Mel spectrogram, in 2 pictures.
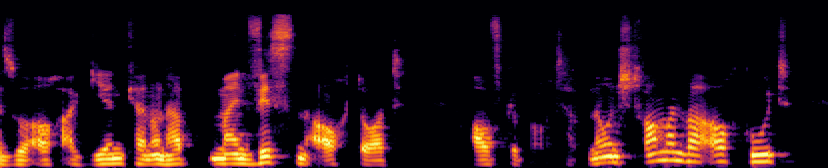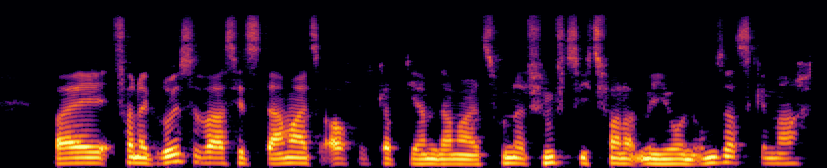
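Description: A man speaks as a podcast guest, in a voice pitched a little low. He tells his own story in a conversational, enthusiastic way, like an entrepreneur looking back on his career. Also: darkish tone. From Germany.

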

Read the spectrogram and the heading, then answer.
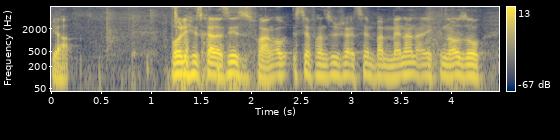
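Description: A man's voice: lowish voice, fairly even intonation, fast talker, a bit bright, a little hiss or hum. A man co-hosting a casual podcast chat, rambling with lots of fillers and restarts, and laughing easily. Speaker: podcast co-host.

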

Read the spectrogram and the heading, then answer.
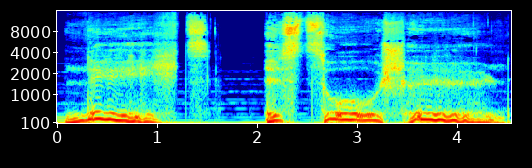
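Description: A man's voice: fairly high pitch, sing-song, very slow, dark tone, breathy edge, dry recording, soft background music, pitched above the performer's own voice, full character voice. A man voicing a haughty little caterpillar that drawls in a pompous, indignant way for a storybook. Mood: indignant, possessive. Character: slow, haughty, self-important little caterpillar.

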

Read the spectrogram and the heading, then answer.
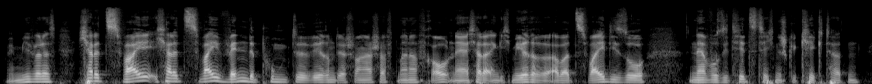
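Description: A man's voice: fairly low pitch, fairly quick, dry recording. A man talks casually, as if to a friend. His phrasing is colloquial and blunt, and the sound is close and dry, with no room to it. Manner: colloquial, slangy, blunt with swearing. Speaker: podcast co-host. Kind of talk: casual chat between friends. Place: dry, close-miked recording.

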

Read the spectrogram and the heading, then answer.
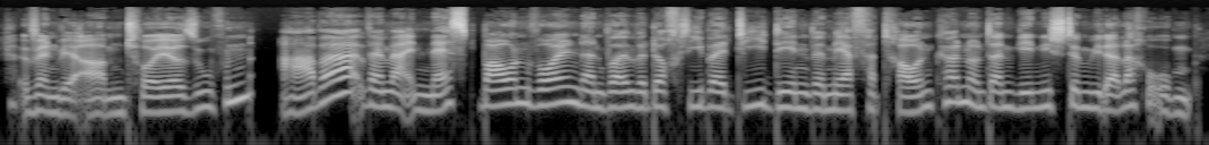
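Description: A woman's voice: on the low side, darkish tone, no room sound, clean studio sound. A woman speaking as an expert podcast guest, explaining her points conversationally with everyday examples.

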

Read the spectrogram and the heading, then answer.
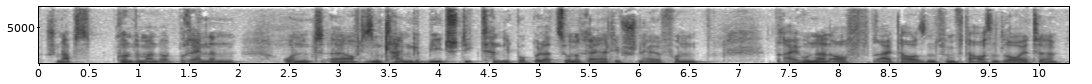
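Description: A man's voice: fairly low pitch, a little slow, warm tone. A man speaking as a poet in a spontaneous literary conversation, reflective and often searching for his words. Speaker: poet in discussion.

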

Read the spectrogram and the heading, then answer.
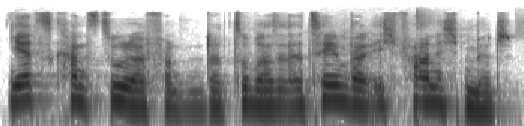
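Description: A woman's voice: fairly low pitch, fast. A woman co-hosting a podcast in a casual, chatty way, often interrupting herself with joking asides into her own microphone. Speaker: podcast co-host. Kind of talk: casual chat. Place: indoors, remote connection with own microphone setup. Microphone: own clamped desk microphone.

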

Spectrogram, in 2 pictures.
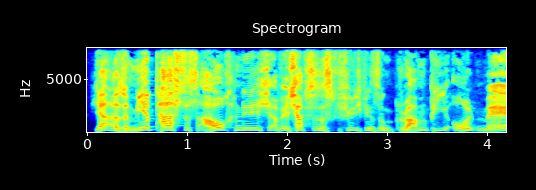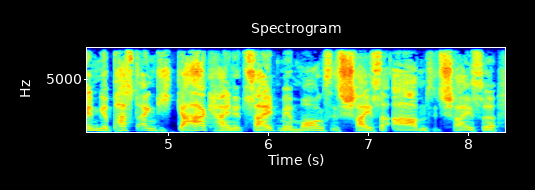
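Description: A man's voice: on the high side, normal speed, few pauses, fairly bright tone, no room sound, studio quality. A man co-hosting a casual, jokey podcast, talking in a wordy, self-mocking, rambling way. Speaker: podcast co-host. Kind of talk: casual, jokey podcast chat about audio dramas.

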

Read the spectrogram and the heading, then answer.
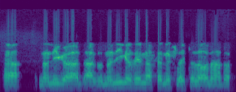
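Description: Young male athlete, casual interview guest, halting delivery, medium pitch, dull lo-fi sound. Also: steady tone, dry recording. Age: young adult. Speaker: ice hockey player, interviewed guest. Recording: muffled, dull lo-fi audio.

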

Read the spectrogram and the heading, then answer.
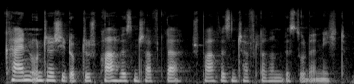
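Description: A woman linguist answering interview questions in a thoughtful, hedging way, with soft laughs between answers. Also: sits low, flat delivery, fast talker, breathy edge. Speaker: linguist guest. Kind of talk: conversational interview.

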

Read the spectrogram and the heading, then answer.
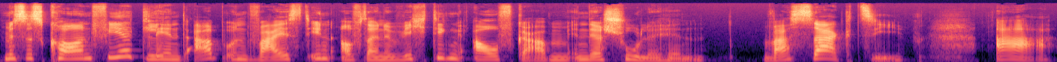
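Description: A woman's voice: mid-range voice, animated, a little slow, sharp tone, dry recording, studio quality. A woman co-hosting a show in casual, teasing banter. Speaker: co-host of an audio drama magazine show.

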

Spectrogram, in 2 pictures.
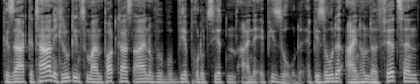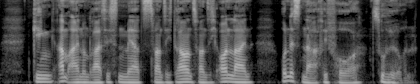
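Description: Man with a cold, podcast host, low warm voice, dry close sound. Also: normal speed, no room sound. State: has a cold. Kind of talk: solo podcast narration.

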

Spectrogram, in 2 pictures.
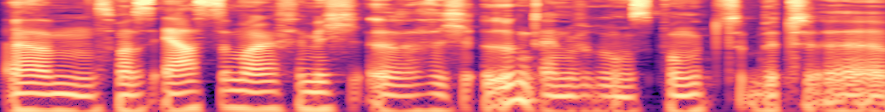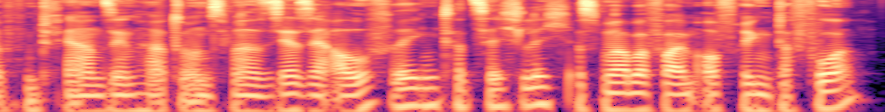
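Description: Low-voiced man musing openly. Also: fairly even intonation, fairly quick, creaky, hardly any pauses, a little mellow. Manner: open, reflective, many fillers. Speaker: podcast co-host. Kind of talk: casual podcast chat.

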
